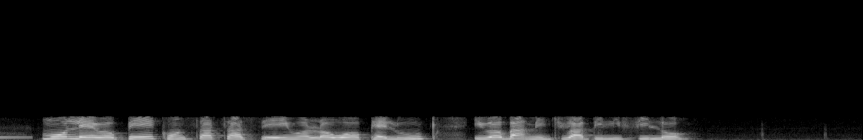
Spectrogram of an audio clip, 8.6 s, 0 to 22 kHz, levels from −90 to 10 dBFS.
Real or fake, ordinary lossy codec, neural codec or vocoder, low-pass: real; none; none; 3.6 kHz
